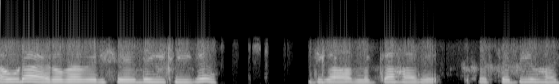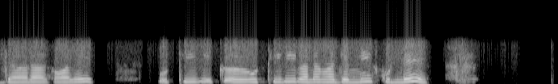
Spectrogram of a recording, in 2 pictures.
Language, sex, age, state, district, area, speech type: Dogri, female, 18-30, Jammu and Kashmir, Reasi, rural, conversation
